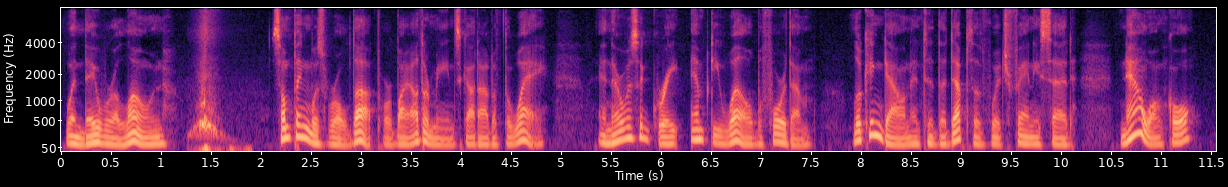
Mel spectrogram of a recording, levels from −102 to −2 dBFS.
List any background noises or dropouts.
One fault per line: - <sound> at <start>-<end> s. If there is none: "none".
- whoosh at 1.3-1.9 s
